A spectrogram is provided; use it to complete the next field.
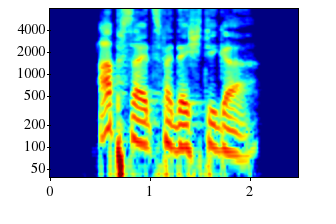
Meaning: inflection of abseitsverdächtig: 1. strong/mixed nominative masculine singular 2. strong genitive/dative feminine singular 3. strong genitive plural
- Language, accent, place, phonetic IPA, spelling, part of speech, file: German, Germany, Berlin, [ˈapzaɪ̯t͡sfɛɐ̯ˌdɛçtɪɡɐ], abseitsverdächtiger, adjective, De-abseitsverdächtiger.ogg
